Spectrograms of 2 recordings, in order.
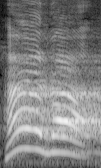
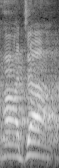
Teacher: জিহ্বার আগাকে দাঁতের আগায় লাগায় বলতে হয়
